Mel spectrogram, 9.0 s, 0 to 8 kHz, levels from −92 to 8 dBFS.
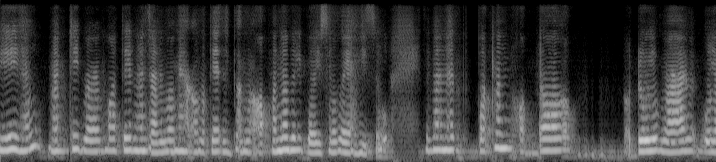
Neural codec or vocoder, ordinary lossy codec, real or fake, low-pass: codec, 16 kHz, 0.5 kbps, FreqCodec, smaller model; AAC, 48 kbps; fake; 7.2 kHz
